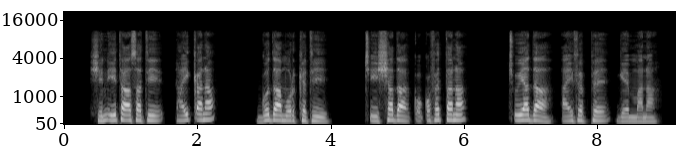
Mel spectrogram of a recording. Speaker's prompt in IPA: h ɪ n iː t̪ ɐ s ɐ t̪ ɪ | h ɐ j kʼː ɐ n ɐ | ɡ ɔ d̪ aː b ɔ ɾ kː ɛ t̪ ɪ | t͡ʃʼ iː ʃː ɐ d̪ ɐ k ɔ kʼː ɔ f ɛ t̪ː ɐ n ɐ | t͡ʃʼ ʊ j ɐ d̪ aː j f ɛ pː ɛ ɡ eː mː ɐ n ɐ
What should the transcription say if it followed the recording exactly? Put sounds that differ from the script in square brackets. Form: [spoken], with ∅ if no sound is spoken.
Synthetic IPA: [ʃ] ɪ n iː t̪ [ɐː] s ɐ t̪ ɪ | h ɐ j kʼː ɐ n ɐ | ɡ ɔ d̪ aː [m] ɔ ɾ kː ɛ t̪ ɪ | t͡ʃʼ iː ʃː ɐ d̪ ɐ [kʼ] ɔ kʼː ɔ f ɛ t̪ː ɐ n ɐ | t͡ʃʼ ʊ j ɐ d̪ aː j f ɛ pː ɛ ɡ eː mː ɐ n ɐ

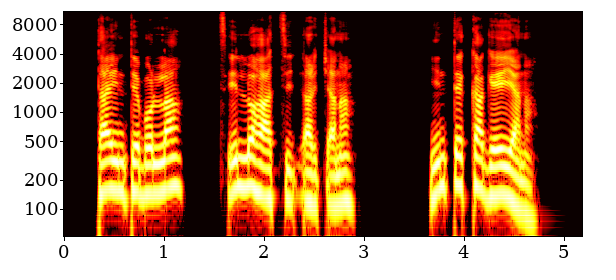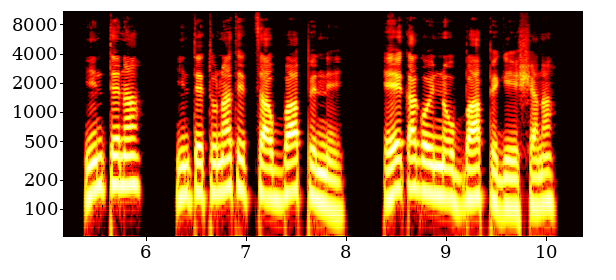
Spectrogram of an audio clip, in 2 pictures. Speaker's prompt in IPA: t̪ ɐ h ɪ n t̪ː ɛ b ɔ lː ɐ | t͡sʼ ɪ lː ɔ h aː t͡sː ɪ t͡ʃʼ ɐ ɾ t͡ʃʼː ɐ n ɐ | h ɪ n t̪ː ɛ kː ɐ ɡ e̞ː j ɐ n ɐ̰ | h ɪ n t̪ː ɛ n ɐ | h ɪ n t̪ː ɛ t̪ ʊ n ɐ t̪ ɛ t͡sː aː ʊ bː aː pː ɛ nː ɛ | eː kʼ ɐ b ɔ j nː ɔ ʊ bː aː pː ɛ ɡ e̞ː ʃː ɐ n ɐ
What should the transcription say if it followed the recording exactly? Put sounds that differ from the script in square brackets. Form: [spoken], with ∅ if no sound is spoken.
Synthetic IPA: t̪ ɐ h ɪ n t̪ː ɛ b ɔ lː ɐ | t͡sʼ ɪ lː ɔ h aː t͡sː ɪ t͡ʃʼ ɐ ɾ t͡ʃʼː ɐ n ɐ | h ɪ n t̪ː ɛ kː ɐ ɡ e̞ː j ɐ n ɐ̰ | h ɪ n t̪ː ɛ n ɐ | h ɪ n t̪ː ɛ t̪ ʊ n ɐ t̪ ɛ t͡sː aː ʊ bː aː pː ɛ nː ɛ | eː kʼ ɐ [ɡ] ɔ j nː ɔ ʊ bː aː pː ɛ ɡ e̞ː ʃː ɐ n ɐ

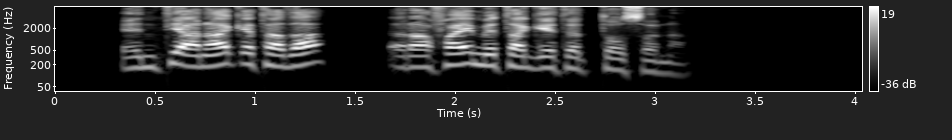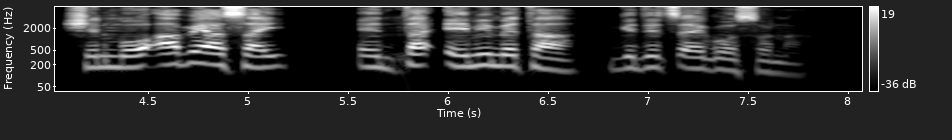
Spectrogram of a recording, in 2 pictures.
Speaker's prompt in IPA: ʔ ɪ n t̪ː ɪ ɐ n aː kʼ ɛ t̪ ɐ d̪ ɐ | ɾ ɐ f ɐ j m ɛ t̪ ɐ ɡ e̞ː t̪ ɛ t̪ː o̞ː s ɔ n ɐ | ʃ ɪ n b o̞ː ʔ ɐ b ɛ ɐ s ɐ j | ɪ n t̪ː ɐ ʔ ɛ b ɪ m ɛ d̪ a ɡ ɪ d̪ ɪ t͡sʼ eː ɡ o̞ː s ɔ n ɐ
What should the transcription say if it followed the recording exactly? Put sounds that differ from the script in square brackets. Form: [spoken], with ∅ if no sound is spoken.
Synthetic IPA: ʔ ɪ n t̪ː ɪ ɐ n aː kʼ ɛ t̪ ɐ d̪ ɐ | ɾ ɐ f ɐ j m ɛ t̪ ɐ ɡ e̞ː t̪ ɛ t̪ː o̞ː s ɔ n ɐ | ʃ ɪ n [m] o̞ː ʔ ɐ b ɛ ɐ s ɐ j | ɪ n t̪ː ɐ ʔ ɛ [m] ɪ m ɛ [t̪] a ɡ ɪ d̪ ɪ t͡sʼ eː ɡ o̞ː s ɔ n ɐ

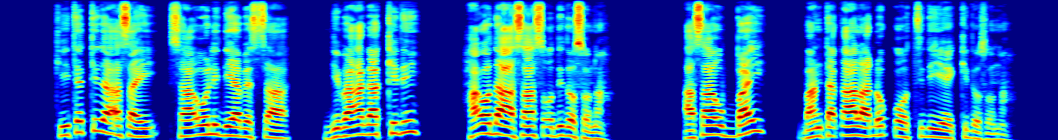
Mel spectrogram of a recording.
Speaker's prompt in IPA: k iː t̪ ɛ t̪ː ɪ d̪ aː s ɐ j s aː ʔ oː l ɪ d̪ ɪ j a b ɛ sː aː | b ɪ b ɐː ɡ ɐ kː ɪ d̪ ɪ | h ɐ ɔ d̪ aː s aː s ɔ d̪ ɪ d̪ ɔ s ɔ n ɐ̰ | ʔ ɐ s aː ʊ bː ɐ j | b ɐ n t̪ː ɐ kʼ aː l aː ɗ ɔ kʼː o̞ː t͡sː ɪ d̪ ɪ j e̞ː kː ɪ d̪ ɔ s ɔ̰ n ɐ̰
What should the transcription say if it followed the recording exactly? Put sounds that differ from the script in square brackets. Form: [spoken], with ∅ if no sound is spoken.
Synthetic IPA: k iː t̪ ɛ t̪ː ɪ d̪ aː s ɐ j s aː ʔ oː l ɪ d̪ ɪ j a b ɛ sː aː | [ɡ] ɪ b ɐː ɡ ɐ kː ɪ d̪ ɪ | h ɐ ɔ d̪ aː s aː s ɔ d̪ ɪ d̪ ɔ s ɔ n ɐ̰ | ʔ ɐ s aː ʊ bː ɐ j | b ɐ n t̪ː ɐ kʼ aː l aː ɗ ɔ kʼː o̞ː t͡sː ɪ d̪ ɪ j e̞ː kː ɪ d̪ ɔ s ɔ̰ n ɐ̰

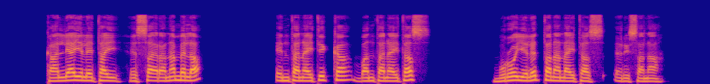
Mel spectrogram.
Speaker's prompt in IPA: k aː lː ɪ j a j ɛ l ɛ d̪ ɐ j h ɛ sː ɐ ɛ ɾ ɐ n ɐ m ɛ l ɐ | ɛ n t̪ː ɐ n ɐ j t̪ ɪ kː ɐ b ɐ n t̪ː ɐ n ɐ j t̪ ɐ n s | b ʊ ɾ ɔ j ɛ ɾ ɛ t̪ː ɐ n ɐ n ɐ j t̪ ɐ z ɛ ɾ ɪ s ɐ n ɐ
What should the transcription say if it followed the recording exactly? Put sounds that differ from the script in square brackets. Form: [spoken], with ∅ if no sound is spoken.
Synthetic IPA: k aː lː ɪ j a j ɛ l ɛ [t̪] ɐ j h ɛ sː ɐ ɛ ɾ ɐ n ɐ m ɛ l ɐ | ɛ n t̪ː ɐ n ɐ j t̪ ɪ kː ɐ b ɐ n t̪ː ɐ n ɐ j t̪ ɐ [∅] s | b ʊ ɾ ɔ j ɛ [l] ɛ t̪ː ɐ n ɐ n ɐ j t̪ ɐ [s] ɛ ɾ ɪ s ɐ n ɐ

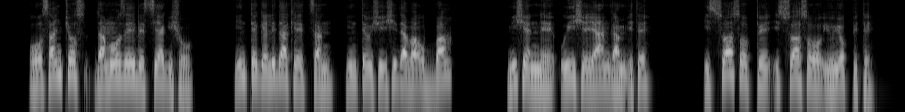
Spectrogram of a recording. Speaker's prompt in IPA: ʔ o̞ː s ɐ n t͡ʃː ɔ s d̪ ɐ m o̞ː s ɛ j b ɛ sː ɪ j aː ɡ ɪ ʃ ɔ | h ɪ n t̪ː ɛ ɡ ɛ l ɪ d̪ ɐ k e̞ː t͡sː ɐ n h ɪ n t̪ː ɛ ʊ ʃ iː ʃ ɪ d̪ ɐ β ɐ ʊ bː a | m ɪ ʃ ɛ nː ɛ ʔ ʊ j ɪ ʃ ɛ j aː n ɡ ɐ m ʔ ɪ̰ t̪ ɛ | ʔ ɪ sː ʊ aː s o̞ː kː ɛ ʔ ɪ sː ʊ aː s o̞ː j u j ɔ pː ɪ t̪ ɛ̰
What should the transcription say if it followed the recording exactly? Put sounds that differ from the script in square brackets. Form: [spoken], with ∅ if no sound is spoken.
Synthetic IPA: ʔ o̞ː s ɐ n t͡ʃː ɔ s d̪ ɐ m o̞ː [z] ɛ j b ɛ sː ɪ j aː ɡ ɪ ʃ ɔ | h ɪ n t̪ː ɛ ɡ ɛ l ɪ d̪ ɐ k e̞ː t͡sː ɐ n h ɪ n t̪ː ɛ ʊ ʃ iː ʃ ɪ d̪ ɐ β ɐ ʊ bː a | m ɪ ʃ ɛ nː ɛ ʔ ʊ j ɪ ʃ ɛ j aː n ɡ ɐ m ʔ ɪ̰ t̪ ɛ | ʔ ɪ sː ʊ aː s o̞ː [pː] ɛ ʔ ɪ sː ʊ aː s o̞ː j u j ɔ pː ɪ t̪ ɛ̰

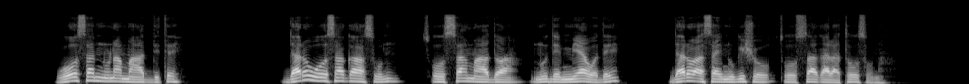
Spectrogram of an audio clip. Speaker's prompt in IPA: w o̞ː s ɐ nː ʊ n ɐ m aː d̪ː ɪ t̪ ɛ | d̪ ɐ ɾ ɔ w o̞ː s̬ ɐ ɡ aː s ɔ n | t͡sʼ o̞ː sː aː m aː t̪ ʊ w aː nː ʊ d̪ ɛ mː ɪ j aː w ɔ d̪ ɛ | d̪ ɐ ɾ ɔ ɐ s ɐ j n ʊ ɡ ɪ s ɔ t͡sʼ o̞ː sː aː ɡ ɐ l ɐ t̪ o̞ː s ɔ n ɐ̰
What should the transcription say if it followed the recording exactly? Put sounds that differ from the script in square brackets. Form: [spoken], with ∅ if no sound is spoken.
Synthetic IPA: w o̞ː s ɐ nː ʊ n ɐ m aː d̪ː ɪ t̪ ɛ | d̪ ɐ ɾ ɔ w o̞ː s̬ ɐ ɡ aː s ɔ n | t͡sʼ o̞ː sː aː m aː [d̪] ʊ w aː [n] ʊ d̪ ɛ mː ɪ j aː w ɔ d̪ ɛ | d̪ ɐ ɾ ɔ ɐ s ɐ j n ʊ ɡ ɪ [ʃ] ɔ t͡sʼ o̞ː sː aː ɡ ɐ l ɐ t̪ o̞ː s ɔ n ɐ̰

